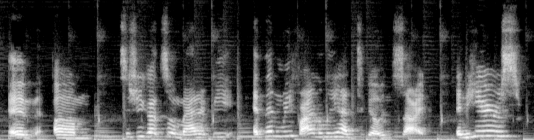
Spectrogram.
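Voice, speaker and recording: A woman's voice: sits high, lively intonation, normal speed, soft background music. Rambling young woman telling a story. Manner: rambling, full of filler words. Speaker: podcast storyteller. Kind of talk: casual storytelling.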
